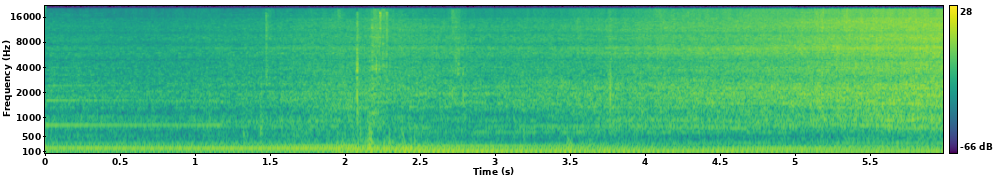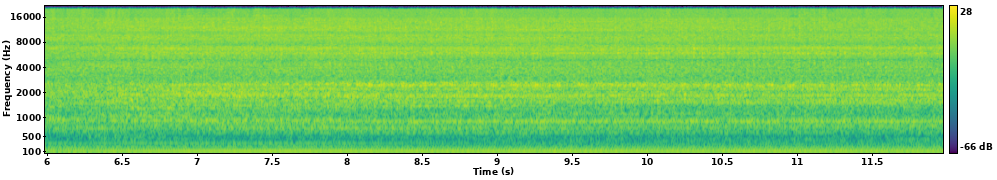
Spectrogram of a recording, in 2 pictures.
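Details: 1995 Toyota Supra started after 7 years sitting, following oil change and new battery: cranks about two seconds, catches cleanly and settles into a steady even low idle with no misses; normal start and idle.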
